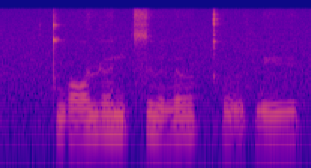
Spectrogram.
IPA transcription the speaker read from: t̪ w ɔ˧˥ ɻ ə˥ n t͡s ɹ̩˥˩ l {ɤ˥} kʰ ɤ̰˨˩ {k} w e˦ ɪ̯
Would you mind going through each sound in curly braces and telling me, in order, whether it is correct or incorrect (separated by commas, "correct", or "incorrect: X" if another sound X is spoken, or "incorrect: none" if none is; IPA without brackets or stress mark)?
correct, incorrect: x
